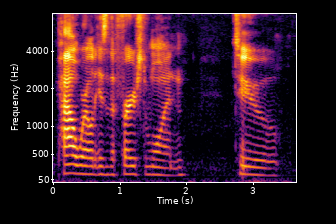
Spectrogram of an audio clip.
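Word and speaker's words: Palworld: Well, let me stop you there because we're gonna say something about Polyworld. Did I say it right? No, Pal World.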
